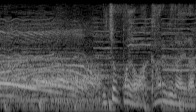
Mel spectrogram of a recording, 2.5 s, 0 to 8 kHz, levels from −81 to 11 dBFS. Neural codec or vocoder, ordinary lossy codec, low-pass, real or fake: none; none; 7.2 kHz; real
